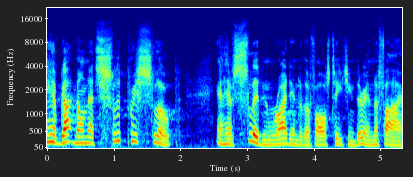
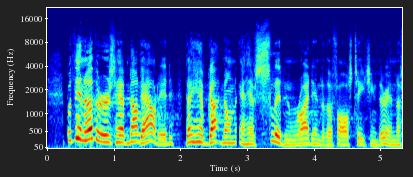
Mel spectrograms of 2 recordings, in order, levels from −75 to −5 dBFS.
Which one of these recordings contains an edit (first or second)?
second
